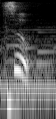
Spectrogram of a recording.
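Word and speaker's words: つ: Here in this series, the pronunciation is tsu. It is not tsu. It is TSU.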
